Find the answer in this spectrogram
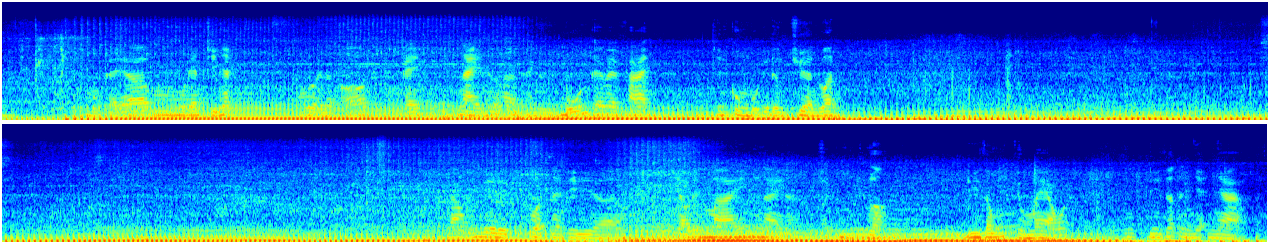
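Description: Motorbike engine running steadily as it is ridden, heard from the rider's seat, with a voice talking over it at times.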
